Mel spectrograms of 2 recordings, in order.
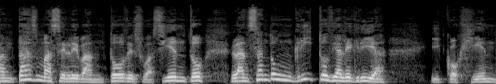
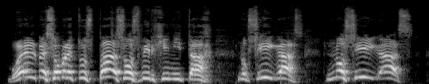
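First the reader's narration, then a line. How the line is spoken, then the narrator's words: Shouting. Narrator (Spanish): gritaban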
